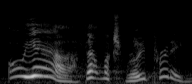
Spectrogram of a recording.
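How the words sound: It is said warmly with sincere enthusiasm. The speaker really likes the craft. The speaker calls it right. "that's a tone that conveys a genuine sense of, I really like that"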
